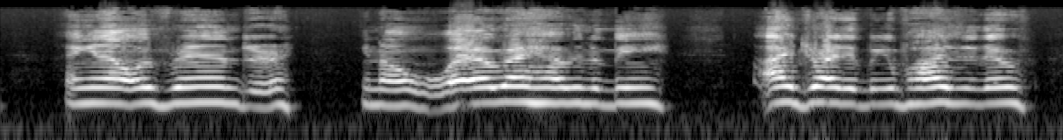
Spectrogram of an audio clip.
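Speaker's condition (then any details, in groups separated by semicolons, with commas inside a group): Cerebral palsy; unable to walk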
